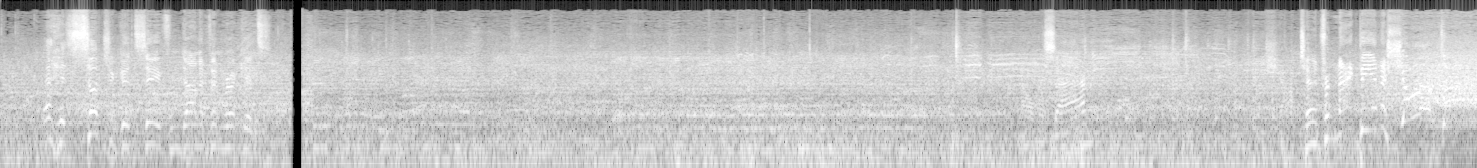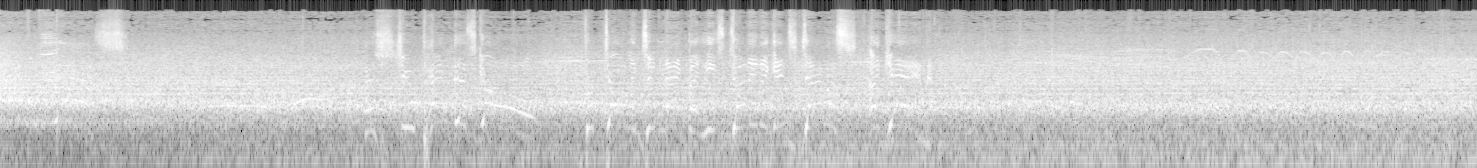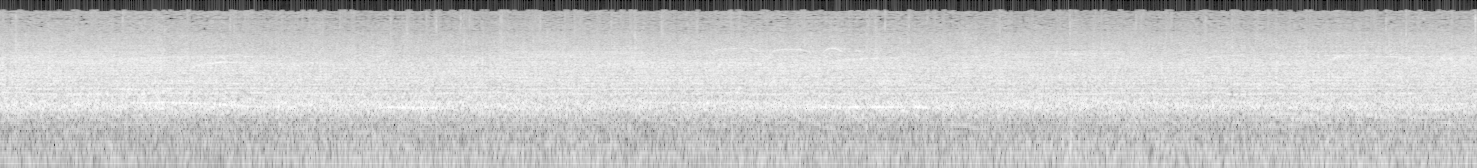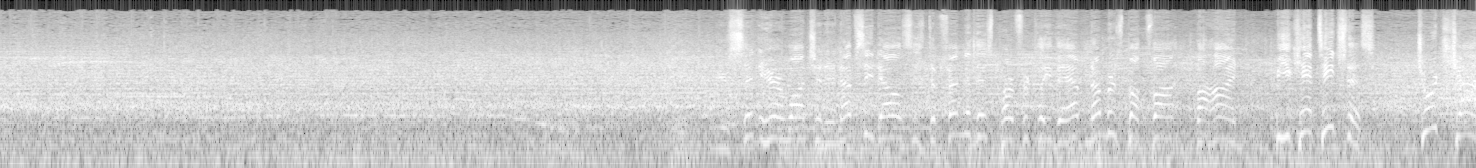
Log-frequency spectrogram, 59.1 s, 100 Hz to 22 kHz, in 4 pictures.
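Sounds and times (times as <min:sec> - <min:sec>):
stadium crowd cheering and singing: 0:00.0 - 0:59.0.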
